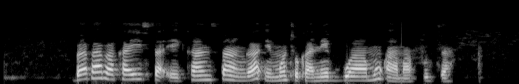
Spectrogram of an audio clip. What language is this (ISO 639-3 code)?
lug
